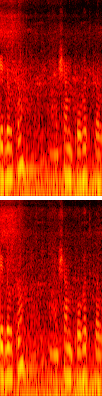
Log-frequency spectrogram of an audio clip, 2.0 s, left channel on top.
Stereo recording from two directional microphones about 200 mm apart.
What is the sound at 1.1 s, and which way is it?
Speech, 10° right (ahead or behind).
